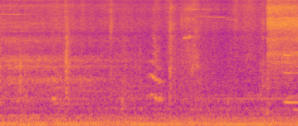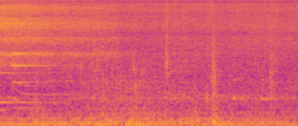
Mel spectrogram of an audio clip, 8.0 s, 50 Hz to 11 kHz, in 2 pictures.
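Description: Sotetsu 8000 series electric train running along the line, heard from inside: a steady low rumble of wheels on rails. About halfway through, a hiss comes in for about two seconds.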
